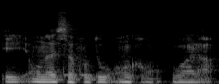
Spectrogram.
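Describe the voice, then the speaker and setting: A man's voice: fairly low pitch, monotone, normal speed, vocal fry, background noise. A man with a French accent explains a phone app step by step. He speaks informally, addressing the listener as a friend. His delivery is loose and unpolished, full of hesitations and restarts. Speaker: app tutorial presenter. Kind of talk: casual screen walkthrough.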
